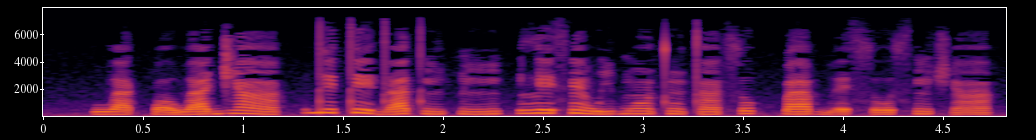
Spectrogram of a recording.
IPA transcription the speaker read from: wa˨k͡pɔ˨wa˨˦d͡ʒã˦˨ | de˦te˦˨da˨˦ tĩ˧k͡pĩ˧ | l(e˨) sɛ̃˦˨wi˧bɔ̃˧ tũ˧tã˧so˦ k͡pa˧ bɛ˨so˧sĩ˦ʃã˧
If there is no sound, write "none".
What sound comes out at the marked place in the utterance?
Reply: e˦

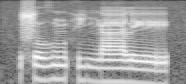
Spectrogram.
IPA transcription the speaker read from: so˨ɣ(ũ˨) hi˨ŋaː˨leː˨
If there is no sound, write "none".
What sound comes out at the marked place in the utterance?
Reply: ũ˨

